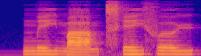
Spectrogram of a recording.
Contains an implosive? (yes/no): no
